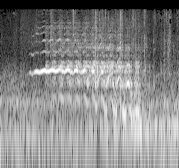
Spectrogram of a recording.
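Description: A horse lets out a loud, quavering neigh lasting a couple of seconds, its pitch wavering and then dropping off, with faint hoof clatter and rustling underneath and no talking.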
